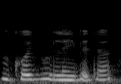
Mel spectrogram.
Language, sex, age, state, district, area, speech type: Manipuri, female, 18-30, Manipur, Imphal West, rural, spontaneous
